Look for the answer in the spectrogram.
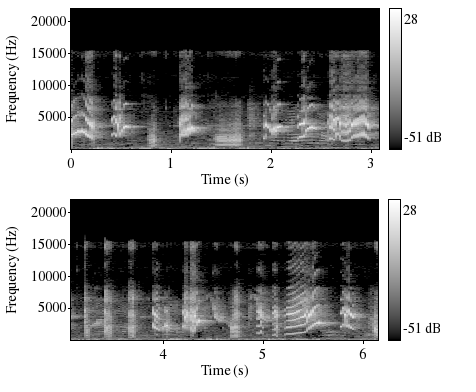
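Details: Javan myna (jalak kebo) in a fast, restless song of harsh squawks, clicks and bright rising and falling whistles, with barely a pause, a song used for tutoring and prompting other birds.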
